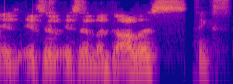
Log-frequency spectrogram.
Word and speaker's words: Legolas: Is it Legolas? I think it's Yeah, Legolas.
